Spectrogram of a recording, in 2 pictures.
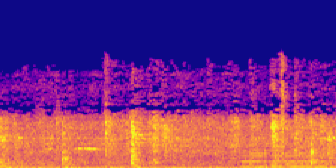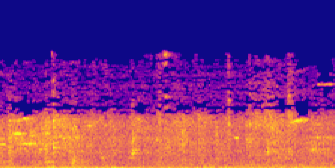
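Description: Passenger train rolling slowly through a station, heard from the open coach doorway: a steady rumble of wheels on rails with occasional sharp clicks over the rail joints.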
